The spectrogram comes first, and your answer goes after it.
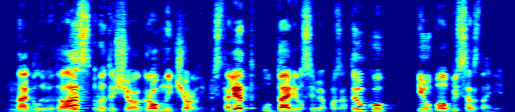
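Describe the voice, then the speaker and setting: A man's voice: mid-range voice, sing-song, fast, a bit bright. A man narrating a surreal comic story in a theatrical, bouncy reading style.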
